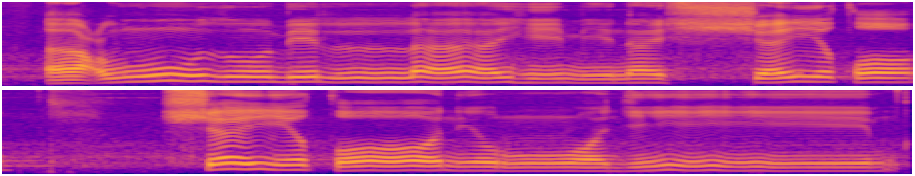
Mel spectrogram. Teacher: Ra-nya tebal, tafkhim ya.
